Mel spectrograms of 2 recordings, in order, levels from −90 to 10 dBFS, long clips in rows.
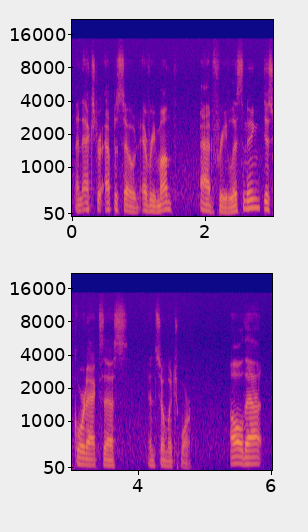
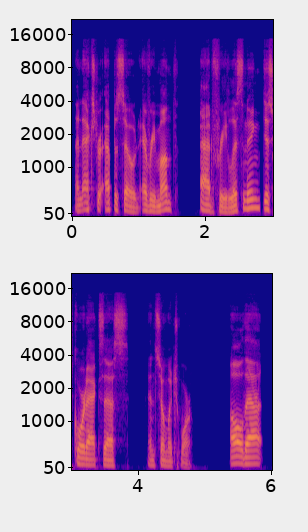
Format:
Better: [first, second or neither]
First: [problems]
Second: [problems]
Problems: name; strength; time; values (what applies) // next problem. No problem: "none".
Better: second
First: hiss; faint; throughout; 25 dB below the speech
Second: none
